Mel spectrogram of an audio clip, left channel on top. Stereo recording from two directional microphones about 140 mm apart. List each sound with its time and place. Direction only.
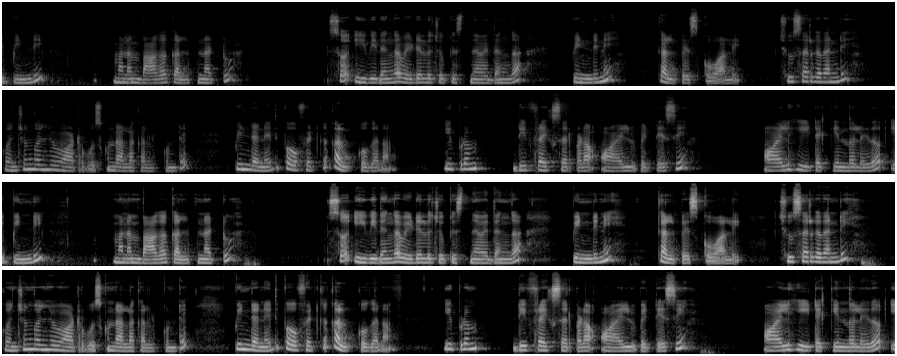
0.0 s a woman's voice: 35° right (ahead or behind)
